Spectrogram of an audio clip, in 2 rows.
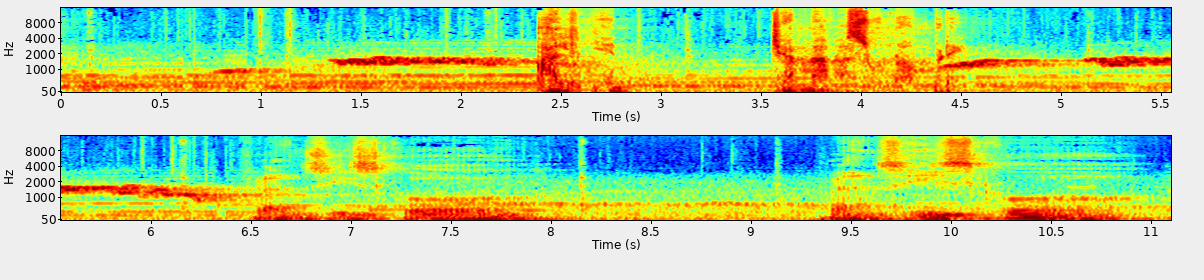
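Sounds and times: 
peculiar sustained whistle from a distant forest: 0.6s - 2.4s, 4.3s - 6.6s
speech: 2.5s - 3.0s, 3.6s - 4.6s, 6.5s - 8.0s, 9.4s - 10.9s.

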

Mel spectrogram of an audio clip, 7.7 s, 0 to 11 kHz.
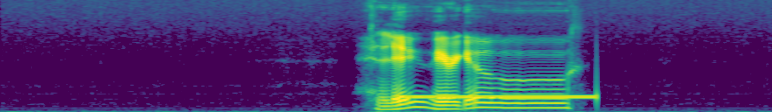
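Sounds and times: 
faint hiss: 0.0s - 7.7s
speech: 3.7s - 5.9s
electronic telephone busy tone: 3.7s - 6.0s.

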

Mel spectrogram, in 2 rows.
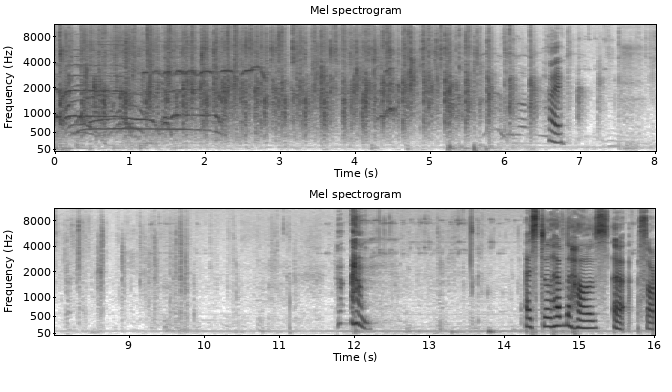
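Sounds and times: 
audience applauding at a poetry reading: 0.0s - 7.4s
speech: 6.7s - 6.9s, 14.4s - 16.0s
person coughing: 11.8s - 12.4s.

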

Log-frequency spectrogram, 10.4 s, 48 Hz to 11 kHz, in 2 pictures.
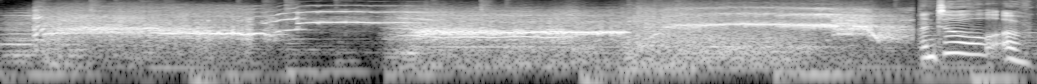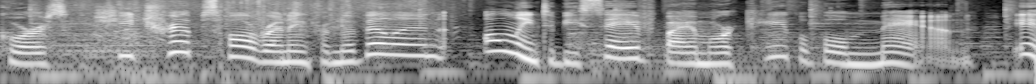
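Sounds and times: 
woman screeching in a horror film: 0.2s - 4.6s
speech: 4.6s - 10.3s.

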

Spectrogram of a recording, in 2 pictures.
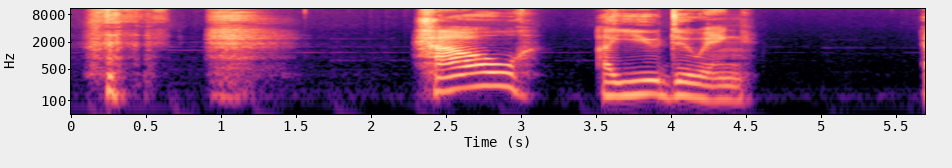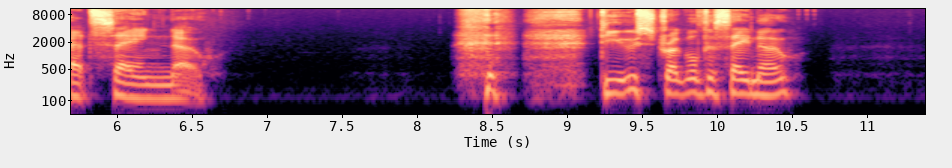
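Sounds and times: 
speech: 0.2s - 0.4s, 2.4s - 4.6s, 5.7s - 6.7s, 8.4s - 10.6s
deep breaths taken during a calming pause: 0.9s - 1.6s, 8.7s - 9.2s.

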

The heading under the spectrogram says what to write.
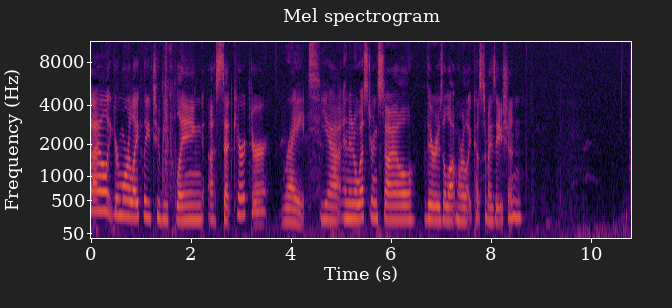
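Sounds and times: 
speech: 0.3s - 8.8s
cat meowing: 9.6s - 10.2s.

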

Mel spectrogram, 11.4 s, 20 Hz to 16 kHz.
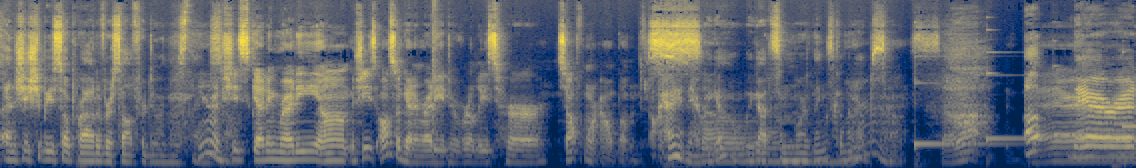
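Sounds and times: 
speech: 0.0s - 11.3s
bright doorbell-style chime signalling places: 9.1s - 11.3s.

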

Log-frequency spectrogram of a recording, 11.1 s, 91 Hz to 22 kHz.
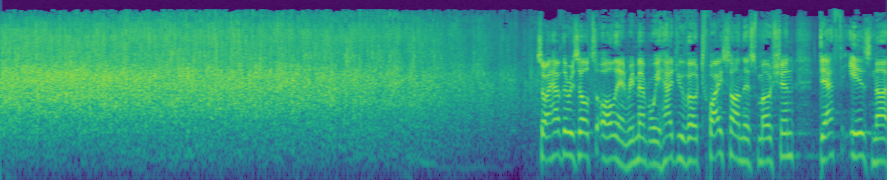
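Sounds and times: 
audience applause: 0.0s - 7.0s
speech: 6.8s - 11.0s.

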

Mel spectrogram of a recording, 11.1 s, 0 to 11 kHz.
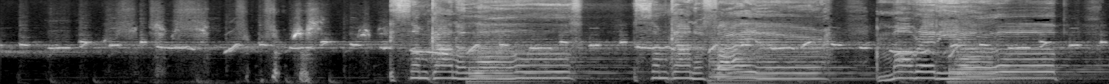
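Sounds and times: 
whistled melody opening a boy band pop song: 0.0s - 11.0s
speech: 2.6s - 8.0s, 8.8s - 10.2s
light rhythmic backing of a boy band pop song: 3.9s - 11.0s.

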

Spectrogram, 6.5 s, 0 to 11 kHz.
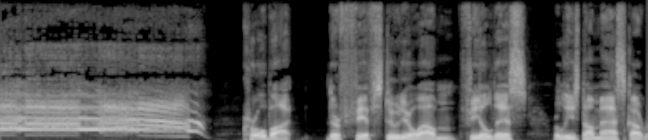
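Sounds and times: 
man screaming high-pitched on a rock and roll record: 0.0s - 2.1s
speech: 2.5s - 6.4s.

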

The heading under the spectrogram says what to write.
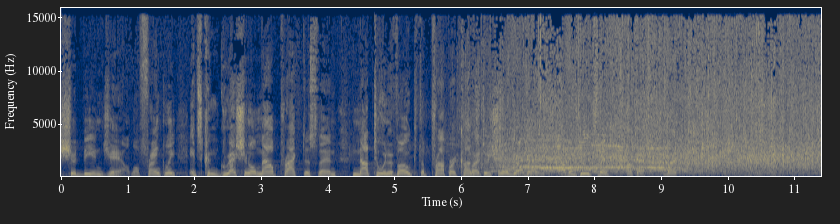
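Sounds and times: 
speech: 0.0s - 9.5s
large crowd applauding: 6.0s - 11.3s.

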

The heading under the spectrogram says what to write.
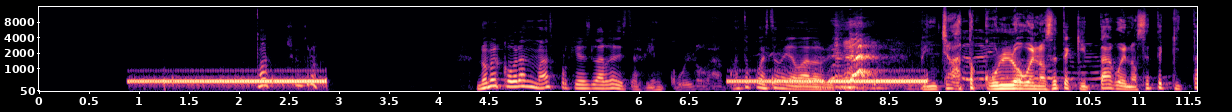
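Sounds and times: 
electronic phone ringing tone of a long-distance call from a US phone: 0.9s - 2.9s, 6.9s - 9.1s
speech: 4.4s - 11.5s
laughter: 7.6s - 10.9s.

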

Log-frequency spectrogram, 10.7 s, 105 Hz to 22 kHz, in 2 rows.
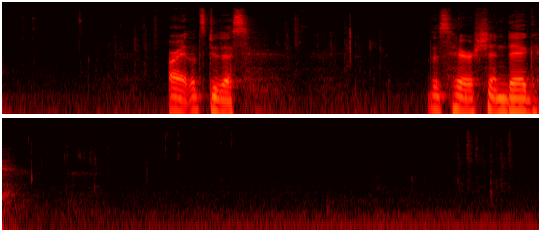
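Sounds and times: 
keyboard typing: 0.1s - 1.7s, 2.8s - 3.9s, 6.0s - 7.8s, 9.8s - 10.7s
speech: 1.7s - 2.6s, 4.3s - 5.5s.

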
